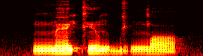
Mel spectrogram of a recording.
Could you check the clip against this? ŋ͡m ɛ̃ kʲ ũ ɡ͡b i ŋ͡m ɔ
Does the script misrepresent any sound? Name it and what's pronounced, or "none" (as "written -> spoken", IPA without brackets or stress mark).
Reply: none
